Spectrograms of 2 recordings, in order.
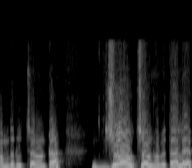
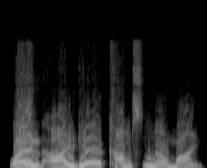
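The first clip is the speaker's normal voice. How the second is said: very slowly, word by word; slow model reading; 2 semitones lower, much slower than usual. Shown as a demonstration. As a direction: read it out slowly for the class. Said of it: "আমরা কিন্তু comes বলি".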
